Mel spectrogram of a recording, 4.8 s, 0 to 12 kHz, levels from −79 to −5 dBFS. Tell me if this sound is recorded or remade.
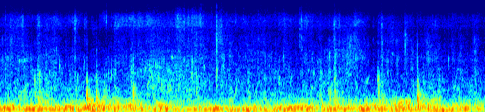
remade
